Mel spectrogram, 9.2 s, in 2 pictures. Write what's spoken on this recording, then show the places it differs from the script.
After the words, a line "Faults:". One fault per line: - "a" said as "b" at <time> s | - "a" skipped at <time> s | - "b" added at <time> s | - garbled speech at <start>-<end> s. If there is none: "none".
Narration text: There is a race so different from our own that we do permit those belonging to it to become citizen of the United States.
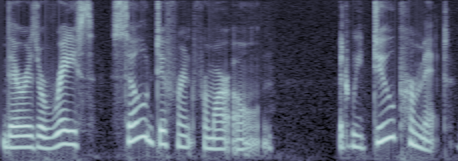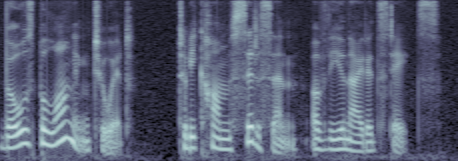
There is a race so different from our own that we do permit those belonging to it to become citizen of the United States.
Faults:
none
